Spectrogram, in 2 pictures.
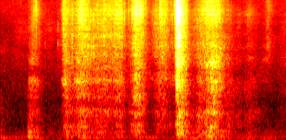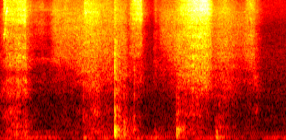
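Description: A kitchen knife scrapes and slices through packing tape on a cardboard box: faint, irregular scratchy strokes with a few sharp clicks of the blade against the box, the sharpest about four seconds in.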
